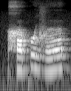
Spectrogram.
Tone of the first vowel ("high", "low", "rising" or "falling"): low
